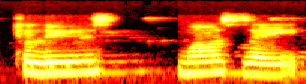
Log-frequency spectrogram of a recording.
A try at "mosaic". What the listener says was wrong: Sai, nó là hai âm nè. Fluid mosaic model. Fluid mosaic model.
